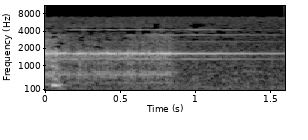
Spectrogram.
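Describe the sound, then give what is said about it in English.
A telephone bell rings in a radio drama, a steady bright tone that is strongest at first and then fades away. “Why? Why don't you answer the phone?”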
